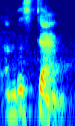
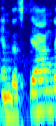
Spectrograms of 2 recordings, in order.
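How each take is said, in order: First: "understand" ending cleanly on d, no added vowel; correct pronunciation. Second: "understand" with an extra uh after the final d; wrong pronunciation. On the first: Teacher modelling for a learner, "understand" pronounced with no trailing uh. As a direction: stop "understand" right on its final consonant. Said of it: "you have to say understand". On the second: Teacher correcting a learner, "understand" mispronounced with a trailing uh. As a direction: tack a short vowel onto the end of "understand". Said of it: "instead of saying understand". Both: Shown as a demonstration.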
